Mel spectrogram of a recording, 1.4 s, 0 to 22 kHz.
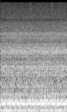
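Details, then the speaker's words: Sears Silvertone Twin Twelve 1484 tube amp after a resistor was replaced with a quieter one, heavily amplified: only a soft steady hiss with a faint low hum, with the earlier thunder gone; the noise floor is clean. "here's the after which is louder but no more artifact just a hiss this heavily amplified mind you"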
